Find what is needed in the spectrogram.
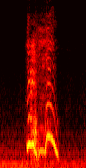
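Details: A woman with a cold and stuffy nose, tickly nose causing repeated false starts: a loud voiced 'ah... ahh' build-up with gasping intake that trails off without the full sneeze.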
